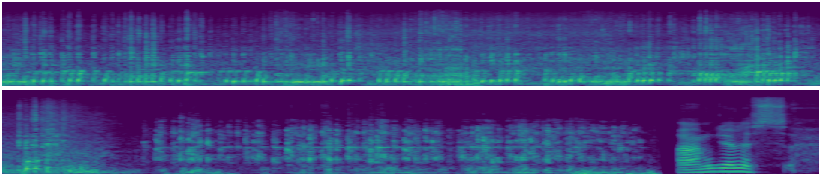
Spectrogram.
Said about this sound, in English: So it's an elephant seal. Oh, okay. Didn't know they would make sounds like that. That's insane to me.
